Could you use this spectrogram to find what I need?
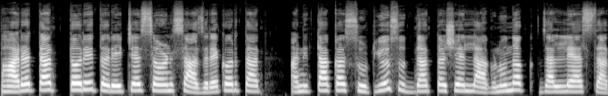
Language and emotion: Goan Konkani, neutral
